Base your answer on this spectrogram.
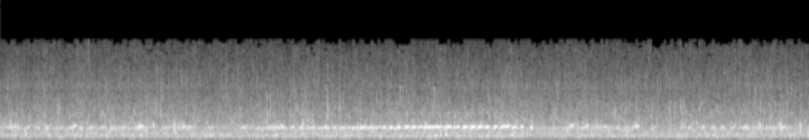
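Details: Kajika frogs croak beside a clear stream. A shrill, whistled trill builds to a peak midway, then eases off, set against continuous splashing, trickling water.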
